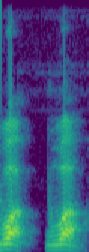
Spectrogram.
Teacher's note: और जैसा कि आप वा का जब उच्चारण करेंगे तो वा का उच्चारण करते समय ये दांत जो है ओष्ठ से सट जाएगा, स्पर्श करेगा, इसे कहते हैं वा। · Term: दंतोष्ठ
